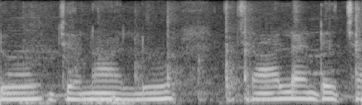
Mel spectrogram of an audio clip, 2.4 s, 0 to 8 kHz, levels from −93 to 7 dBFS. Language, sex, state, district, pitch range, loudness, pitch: Telugu, female, Andhra Pradesh, Sri Satya Sai, 175-180 Hz, -14 LUFS, 175 Hz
